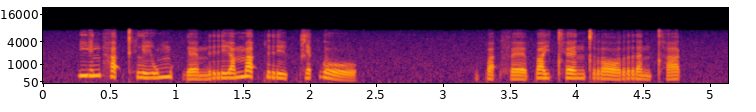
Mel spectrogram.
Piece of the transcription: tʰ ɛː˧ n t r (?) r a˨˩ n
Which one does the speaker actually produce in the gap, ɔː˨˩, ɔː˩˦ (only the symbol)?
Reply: ɔː˩˦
